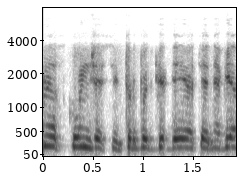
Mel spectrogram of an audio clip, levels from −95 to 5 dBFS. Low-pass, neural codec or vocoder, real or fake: 7.2 kHz; none; real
